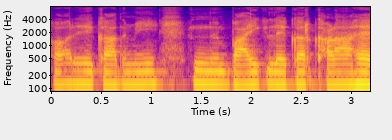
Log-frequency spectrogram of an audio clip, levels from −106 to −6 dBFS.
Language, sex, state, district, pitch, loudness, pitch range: Hindi, male, Jharkhand, Deoghar, 125 Hz, -19 LUFS, 120-125 Hz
